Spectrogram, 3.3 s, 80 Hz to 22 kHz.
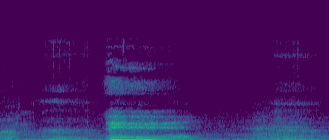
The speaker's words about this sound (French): C'est donc mon psy en train de dormir. Et depuis, à mon avis, 5 bonnes minutes. Mais je m'en étais pas aperçu. Je viens de m'en apercevoir seulement maintenant. J'avais entendu quand même cette respiration très profonde.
